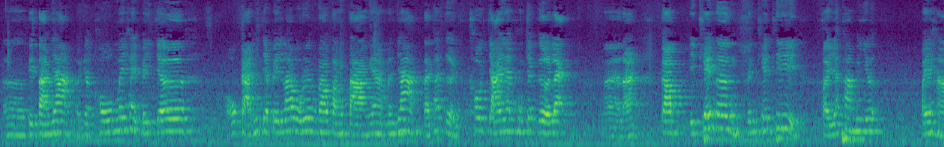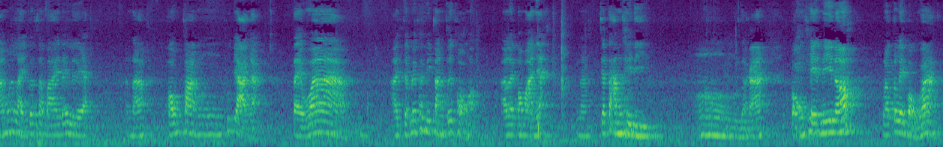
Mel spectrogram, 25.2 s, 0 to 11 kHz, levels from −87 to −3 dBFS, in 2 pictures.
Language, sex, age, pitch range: Thai, female, 20-39, 180-225 Hz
